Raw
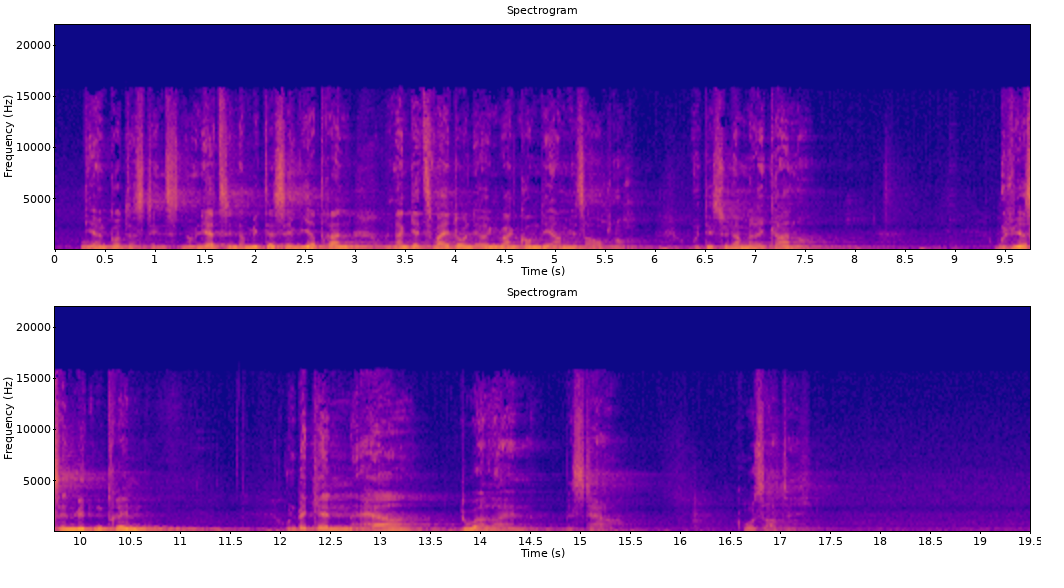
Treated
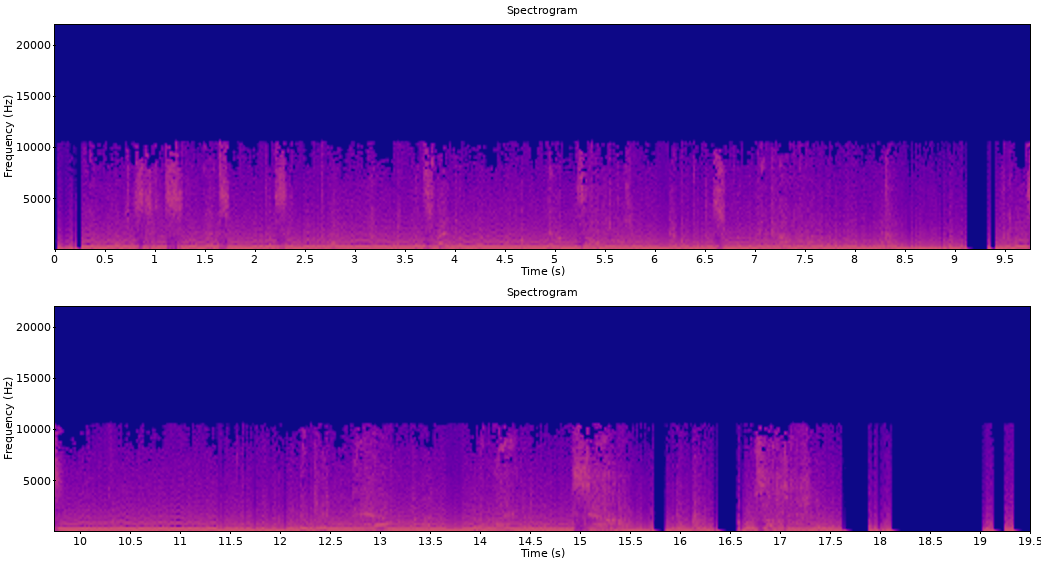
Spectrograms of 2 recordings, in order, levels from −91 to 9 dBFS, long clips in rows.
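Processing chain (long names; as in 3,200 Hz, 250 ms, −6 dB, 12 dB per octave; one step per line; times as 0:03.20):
noise gate with hold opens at −48 dBFS
reversed playback
downward compressor 16 to 1, threshold −36 dBFS, peak gain reduction 22 dB
reversed playback
pitch vibrato 4 Hz 53 cents
on a send at −12 dB: convolution reverb RT60 0.25 s, pre-delay 29 ms
on the sum: comparator with hysteresis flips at −53.5 dBFS
level +3 dB
MP3 40 kbit/s 32,000 Hz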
